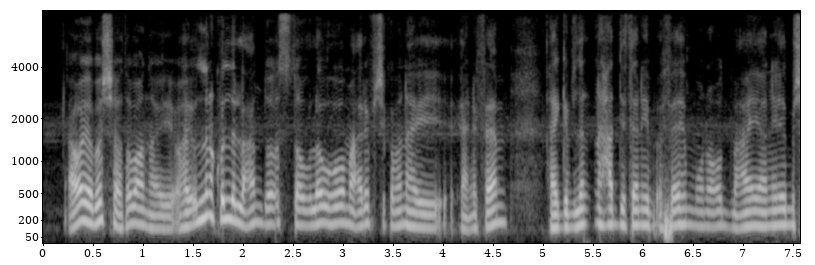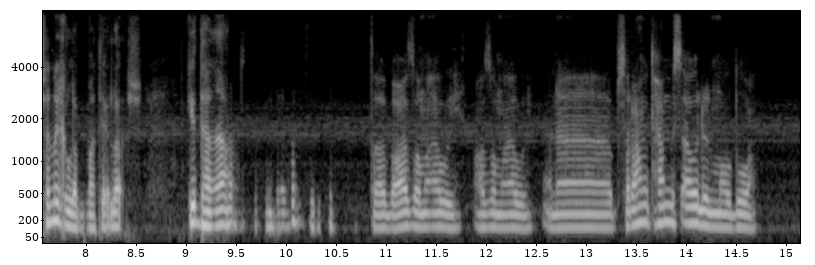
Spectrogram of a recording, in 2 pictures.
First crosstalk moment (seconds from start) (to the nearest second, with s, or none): none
